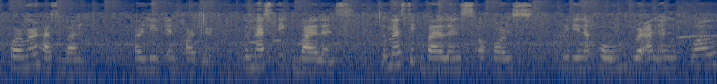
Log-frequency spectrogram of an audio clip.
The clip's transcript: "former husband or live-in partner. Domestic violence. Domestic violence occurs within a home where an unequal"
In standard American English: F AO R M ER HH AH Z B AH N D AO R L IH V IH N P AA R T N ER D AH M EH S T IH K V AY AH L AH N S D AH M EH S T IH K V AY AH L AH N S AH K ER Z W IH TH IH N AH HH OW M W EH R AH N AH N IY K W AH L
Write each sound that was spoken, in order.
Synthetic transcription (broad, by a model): F AO R M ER HH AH S B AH N D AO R L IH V IH N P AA R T ER D AH M EH S T IH K V AY AH L AH N S D AH M EH S T IH K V AY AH L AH N S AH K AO S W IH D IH N AH HH OW M W EH R AH N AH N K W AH L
